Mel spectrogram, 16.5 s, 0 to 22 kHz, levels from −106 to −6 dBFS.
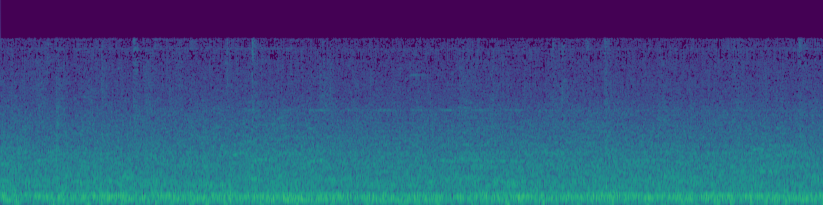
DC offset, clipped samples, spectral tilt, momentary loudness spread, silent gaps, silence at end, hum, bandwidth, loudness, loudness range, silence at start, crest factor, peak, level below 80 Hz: under 0.1%; under 0.1%; -6.5 dB/octave; 2 LU; none; 0 s; none; 11.5 kHz; -47 LUFS; 1 LU; 0 s; 14 dB; -32 dBFS; -52 dBFS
